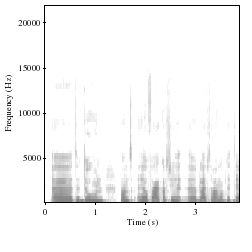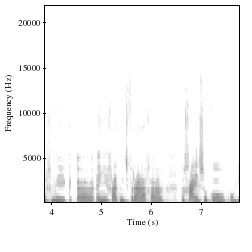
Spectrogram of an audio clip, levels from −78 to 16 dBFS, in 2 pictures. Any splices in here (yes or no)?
no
